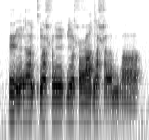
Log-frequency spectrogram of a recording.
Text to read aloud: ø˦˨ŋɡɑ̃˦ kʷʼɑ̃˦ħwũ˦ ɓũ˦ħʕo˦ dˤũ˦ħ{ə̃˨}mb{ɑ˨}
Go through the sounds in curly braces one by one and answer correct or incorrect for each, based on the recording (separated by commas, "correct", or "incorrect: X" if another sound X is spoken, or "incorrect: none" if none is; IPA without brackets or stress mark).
incorrect: ɑ̃˨, correct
